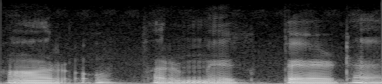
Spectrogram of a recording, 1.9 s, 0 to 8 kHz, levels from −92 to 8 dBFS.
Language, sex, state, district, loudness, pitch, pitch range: Hindi, male, Jharkhand, Palamu, -16 LUFS, 115 Hz, 110-140 Hz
